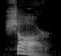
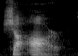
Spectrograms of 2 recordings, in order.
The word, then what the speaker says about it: sha'ar: Word 56, gate, is pronounced shar, shar, shar. And like a couple of words we've seen earlier, there's two possible pronunciations. This word technically has two syllables, and so if you wanted to emphasize that, you could pronounce it as sha'ar, sha'ar, sha'ar.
